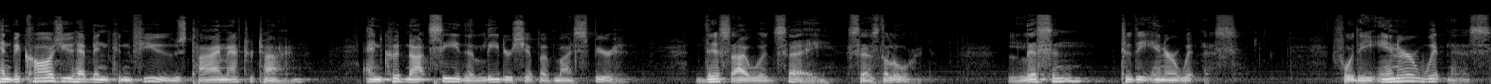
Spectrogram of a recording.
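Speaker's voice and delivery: slow, deliberate reading.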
